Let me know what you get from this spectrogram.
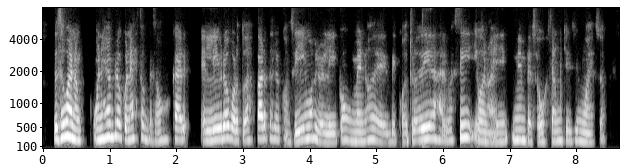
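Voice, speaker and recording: A woman with a Venezuelan accent speaks at a very fast pace, with hardly any pauses, a fairly high pitch and ordinary pitch variation. Her tone is dark and mellow, the sound dry and close with no echo, over a quiet background. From Venezuela, Puerto Ordaz. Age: 20s. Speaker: writer. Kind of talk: casual interview.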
